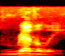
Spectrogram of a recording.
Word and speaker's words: Reveille: I've been mispronouncing your name. Your name is pronounced Reveille.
